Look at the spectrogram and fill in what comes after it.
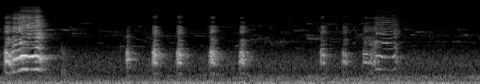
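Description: Chicken clucking: a loud squawk at the start, then a run of short clucks, and another squawk a little before the end.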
